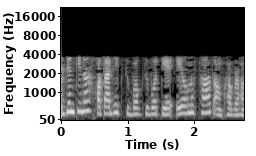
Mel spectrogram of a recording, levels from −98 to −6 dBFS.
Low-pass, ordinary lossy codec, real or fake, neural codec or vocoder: 3.6 kHz; none; real; none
